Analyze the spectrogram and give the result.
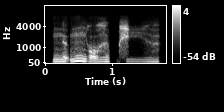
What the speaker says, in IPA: nə̰˧˥m ɲɔ̰˧˨ɣə˨˩p̚ xi̤˨˩ə̯

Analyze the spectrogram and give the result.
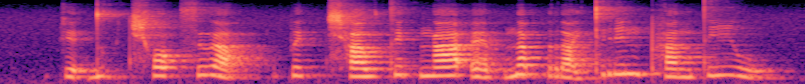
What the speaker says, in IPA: ke˨˩ʔdu˦˥k̚ t͡ɕʰɔ˦˥ʔsɯ˥˩a̯ | pe˦˥k̚t͡ɕʰa˦˥wte˥˩k̚ ŋaː˦˥ʔɛː˨˩p̚na˥˩p̚ ra˨˩jtri˥˩npʰa˧n tiː˥˩w

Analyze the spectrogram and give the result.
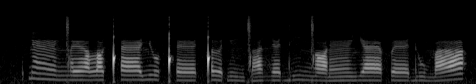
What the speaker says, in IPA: ɗɛ̃ːŋ͡ǀɛː lˠəǃʰæː lʲoǃʰɛː ǃəɗĩ ɡ͡ǀazɛdiŋ͡ǀɑ ɾɛ̃ː ʎæːfɛːdumaː

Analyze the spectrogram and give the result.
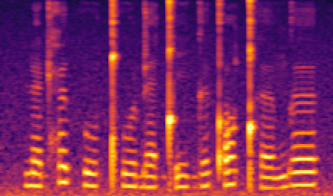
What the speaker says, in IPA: ɳɛ˩ɖħʏ˦pʰu˩ ǃʰu˩ɖɛ˩ǃʼi˩ ɡʏ˨˥ kʼɔ˦ǃʰœ˩ ŋɡœ˦

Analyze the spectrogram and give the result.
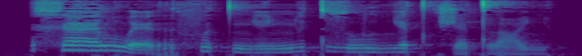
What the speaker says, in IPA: xæ˦l wɛ̰˨rfɵ˦tɲe˧ɲʉ˦t zu˦lʎæ˦tt͡ʃæ˨tlɑ˨ʎ

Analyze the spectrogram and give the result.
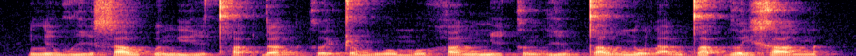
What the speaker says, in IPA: li˧˥wɣi˨˩˨ sa˧˥wɓə˧ŋ ji˨˩t̪ʰa˨˩k̚ ɗa˨˩nkə˨˩˨j ʈə˧m wu˧˥mu˨˩˦ ha˧˥n ɲi˧kə˨˩˦ŋɣi˨˩˨mt̪a˧˥w nu˨˩˨la˨˩˦nt̪a˦˥k̚ɣə˧˥j ɣa˧n

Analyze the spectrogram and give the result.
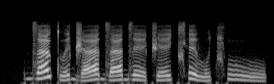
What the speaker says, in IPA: d͡zæː˧˥tʷe˩˧d͡ʒæː˩˧ d͡zæː˧˥d͡zeː˦˨t͡ʃeː˧˥ t͡ɕʰe˦˨vu˩˧ t͡ɕʰuː˦˨

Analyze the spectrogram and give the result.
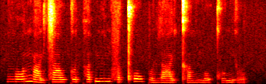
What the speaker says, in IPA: ŋɔː˨˥nŋaː˨˩jt͡saː˨wkɵ˨˥t̚ hɐ˨˥t̚myː˧ŋfɐ˨t̚pʰo˧w pɵ˨ɥlaː˨˧jkʰɐ˨˧ŋ n̪o˨˩wkʰʊ˨˥ŋjɵ˨t̚

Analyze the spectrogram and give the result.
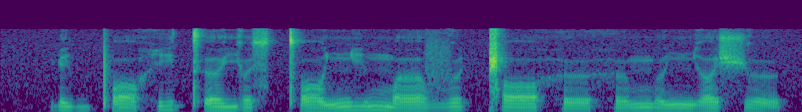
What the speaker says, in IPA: ɽibpʼɔhi tʼə jɵstʼɔɲi mʌvɵ ǁɔ hɵhɵ mɵɲʌʃɵ

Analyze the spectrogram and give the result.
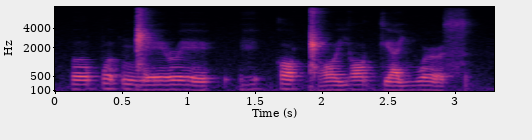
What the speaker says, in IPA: ɤpɤʔ ŋ͡ǁeɹe | ʔe̤ʔkɔ ɡ͡ǁɔjɔ kʲaʎwə˞s

